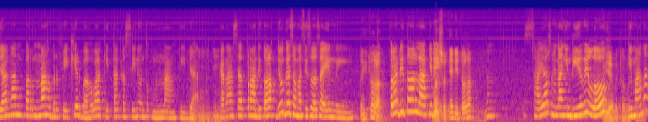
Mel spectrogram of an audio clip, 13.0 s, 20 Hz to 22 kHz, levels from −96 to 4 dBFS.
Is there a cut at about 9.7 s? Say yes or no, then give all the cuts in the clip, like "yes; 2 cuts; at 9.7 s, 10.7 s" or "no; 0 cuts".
yes; 2 cuts; at 4.3 s, 9.7 s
